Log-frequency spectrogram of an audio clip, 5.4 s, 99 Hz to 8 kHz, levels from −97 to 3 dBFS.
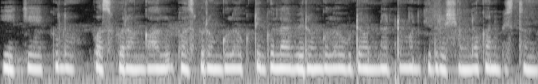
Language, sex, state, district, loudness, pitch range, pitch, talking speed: Telugu, female, Andhra Pradesh, Chittoor, -13 LUFS, 220-230 Hz, 225 Hz, 180 wpm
